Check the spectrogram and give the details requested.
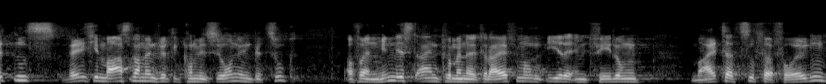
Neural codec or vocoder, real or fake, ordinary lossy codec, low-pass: codec, 16 kHz, 4 kbps, X-Codec, HuBERT features, trained on general audio; fake; none; 7.2 kHz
